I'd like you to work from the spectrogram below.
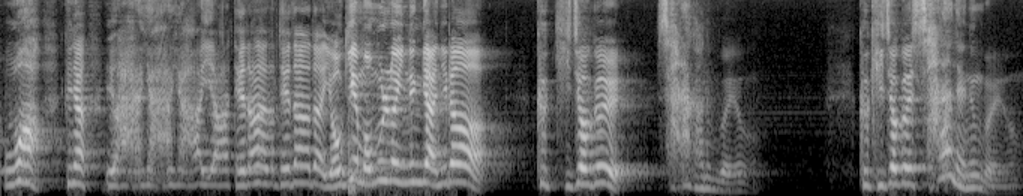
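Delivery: loud, high, impassioned sermon shouting; fiery pulpit climax, almost shouting; preaching at full force. Acted. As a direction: preach it out at the top of your voice.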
